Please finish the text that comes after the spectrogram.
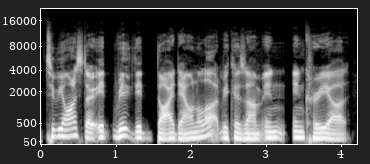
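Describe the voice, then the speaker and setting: A young man from Australia speaking in a laid-back, halting way, often pausing to search for words, as a musician guest in a casual radio interview. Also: medium pitch, dry recording, clean studio sound. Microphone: studio microphone.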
